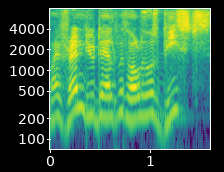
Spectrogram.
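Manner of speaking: put-on Welsh valleys accent. Voicing a friend character who pops out of the ground after hiding, Welsh accent. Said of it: "She's Welsh".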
